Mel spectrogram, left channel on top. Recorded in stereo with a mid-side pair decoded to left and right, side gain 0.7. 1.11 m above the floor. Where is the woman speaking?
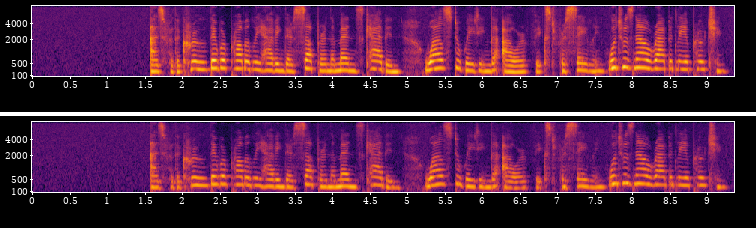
30° left, 0.6 m.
